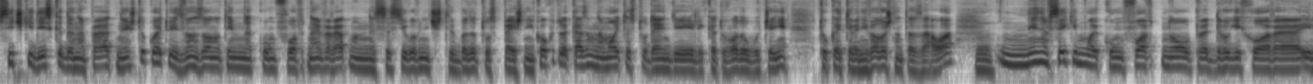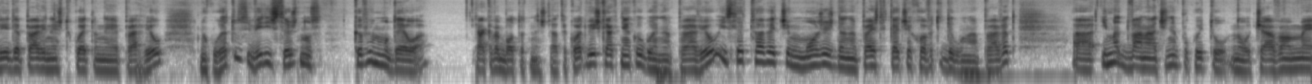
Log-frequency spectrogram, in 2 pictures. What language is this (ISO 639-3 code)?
bul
